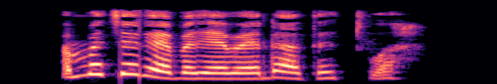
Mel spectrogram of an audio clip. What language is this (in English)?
Kalenjin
